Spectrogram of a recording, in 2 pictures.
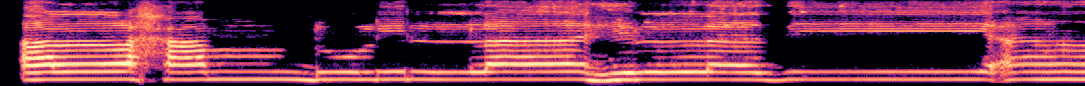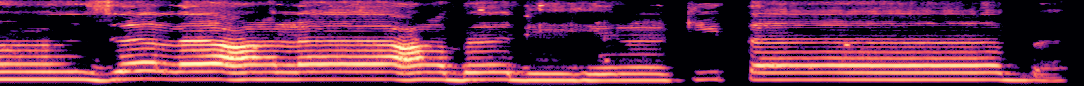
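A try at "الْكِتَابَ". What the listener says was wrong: Tinggal tadi di ininya aja ya, di ba yang sukun qalqalahnya masih be. Kitab.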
